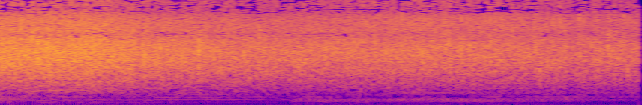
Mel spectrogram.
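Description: A crowd applauds steadily, a dense wash of many hands clapping that starts loud and eases slightly but keeps going throughout, with no voices standing out.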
